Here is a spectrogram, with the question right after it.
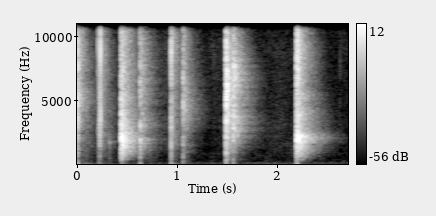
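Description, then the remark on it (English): About eight sharp, loud smacks of punches landing on faces as people punch each other in the face, struck in an uneven rhythm with short pauses between bursts. Each hit is a crisp, slapping crack, with no voices. “Why are you guys punching each other in the face?”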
